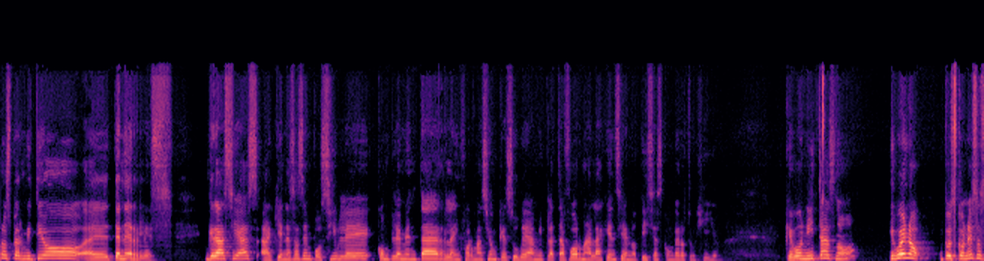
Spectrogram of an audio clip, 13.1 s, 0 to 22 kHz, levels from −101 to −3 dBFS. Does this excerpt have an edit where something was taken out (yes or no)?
yes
